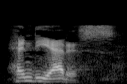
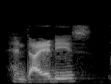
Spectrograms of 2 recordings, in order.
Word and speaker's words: hendiadys: Protestant interpreters say that the two distinct words are a hendiadys. Hendi, Hendi, how do you say that? Hendiadys.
